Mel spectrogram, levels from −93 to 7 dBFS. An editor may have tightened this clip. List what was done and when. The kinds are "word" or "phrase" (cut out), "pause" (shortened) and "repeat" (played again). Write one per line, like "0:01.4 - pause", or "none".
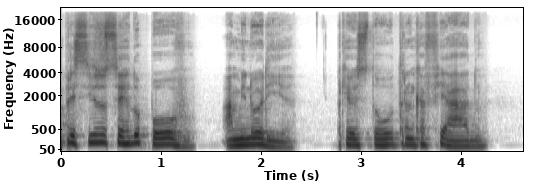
0:02.8 - word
